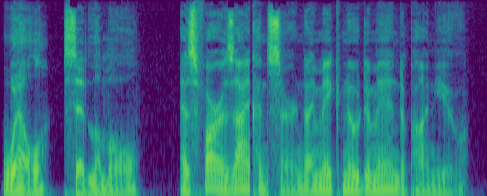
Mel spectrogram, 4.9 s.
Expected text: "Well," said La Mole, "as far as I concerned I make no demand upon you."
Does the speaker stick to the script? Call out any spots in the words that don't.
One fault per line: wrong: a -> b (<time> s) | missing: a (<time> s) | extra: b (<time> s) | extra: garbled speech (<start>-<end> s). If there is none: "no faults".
no faults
